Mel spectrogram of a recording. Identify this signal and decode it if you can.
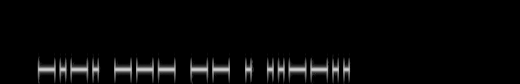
Morse code, heard as a keyed tone, about 22 wpm, 700 Hz. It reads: COME?
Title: 4x Word-Spacing - Sentences from Top 200 Words - 22wpm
